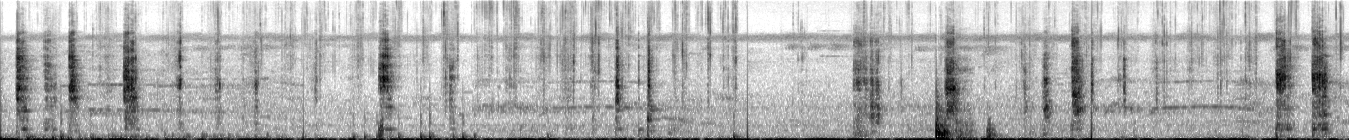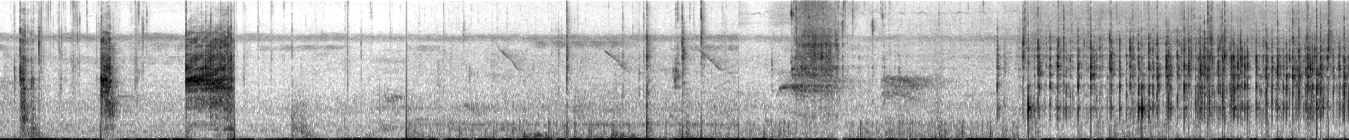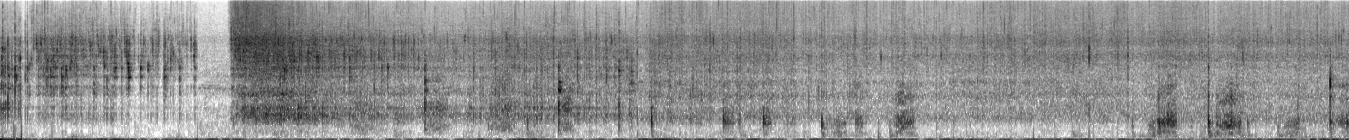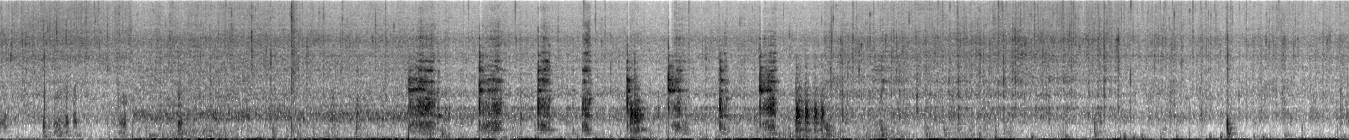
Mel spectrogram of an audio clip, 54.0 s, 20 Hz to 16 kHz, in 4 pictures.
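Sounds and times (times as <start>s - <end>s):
spatula stirring: 0.0s - 6.6s, 30.6s - 42.5s, 44.5s - 49.8s
hot oil sizzling in a pan: 21.3s - 22.6s, 23.4s - 53.9s.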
